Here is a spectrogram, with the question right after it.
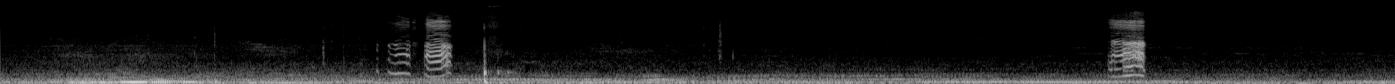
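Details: Monkey calling to people: two loud, harmonic squealing calls, each falling in pitch, the first pair around the middle and a single one later, over a constant low rumble of vehicle traffic.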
